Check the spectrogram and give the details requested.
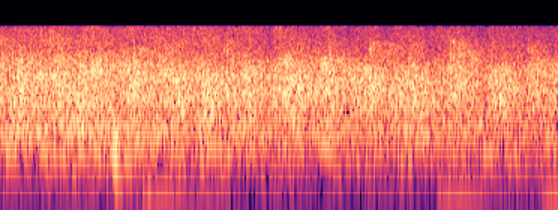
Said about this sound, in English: We can go ahead and give her a round of applause anyway. There you go.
